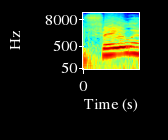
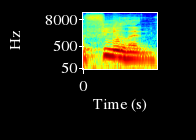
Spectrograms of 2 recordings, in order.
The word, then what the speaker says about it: Phelan: or so, and you're in in Phelan or Phelan? Correct me. Well- I never know what. Nobody else does either. Oh, okay. So both pronunciations are acceptable.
